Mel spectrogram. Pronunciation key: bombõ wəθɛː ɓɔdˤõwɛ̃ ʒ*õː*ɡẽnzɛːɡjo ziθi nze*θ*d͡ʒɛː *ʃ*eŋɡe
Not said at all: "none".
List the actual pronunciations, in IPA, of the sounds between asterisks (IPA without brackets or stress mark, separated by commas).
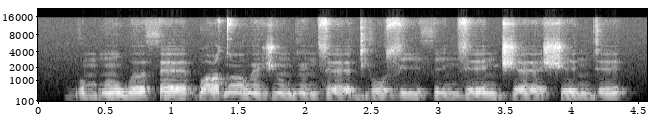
õ, n, ʃ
